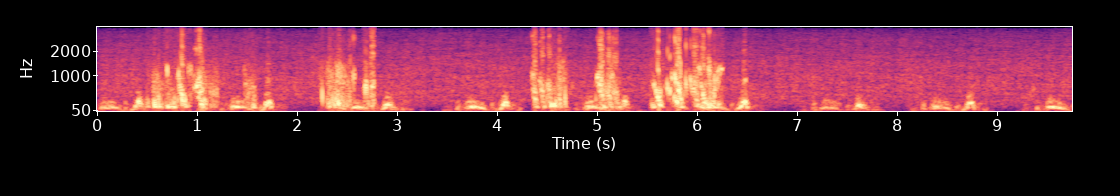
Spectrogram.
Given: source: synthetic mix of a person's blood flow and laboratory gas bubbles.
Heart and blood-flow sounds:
Doppler ultrasound of blood flow; precordium
0.47-1.21 s: bubbles
1.45-1.60 s: bubbles
2.21-2.58 s: bubbles
2.65-2.79 s: bubbles
4.33-4.71 s: bubbles
4.96-5.25 s: bubbles
5.52-6.27 s: bubbles
From the record:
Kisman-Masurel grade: 223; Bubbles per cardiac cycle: several, 3 to 8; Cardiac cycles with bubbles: 10 to 50%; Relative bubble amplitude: loud (0.450 to 0.775); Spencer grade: 2 (many but less than half of the cardiac periods contain bubble signals, singularly or in groups); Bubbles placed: only in the low amplitude regions of the cardiac cycle

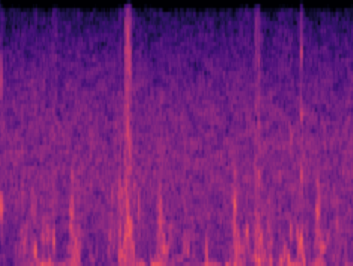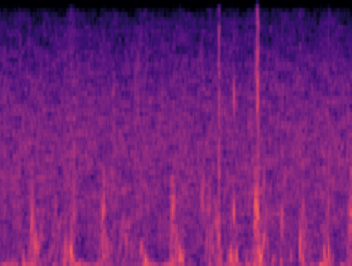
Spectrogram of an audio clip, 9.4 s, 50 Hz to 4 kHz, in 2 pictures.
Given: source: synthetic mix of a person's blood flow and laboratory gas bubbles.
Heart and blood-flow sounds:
Doppler ultrasound of blood flow; precordium
0.00-0.06 s: bubbles
0.38-0.76 s: bubbles
0.93-1.07 s: bubbles
1.52-1.89 s: bubbles
2.71-2.79 s: bubbles
3.10-3.63 s: bubbles
3.69-4.09 s: bubbles
5.51-5.72 s: bubbles
6.55-6.69 s: bubbles
7.06-7.18 s: bubbles
7.38-7.68 s: bubbles
7.71-7.90 s: bubbles
8.07-8.26 s: bubbles
8.43-8.79 s: bubbles
8.98-9.16 s: bubbles
From the record:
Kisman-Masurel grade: 243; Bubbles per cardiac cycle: several, 3 to 8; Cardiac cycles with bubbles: 100%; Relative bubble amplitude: loud (0.450 to 0.775); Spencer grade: 3 (all of the cardiac periods contain showers or single bubble signals, but not dominating or overriding the cardiac motion signals); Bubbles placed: anywhere in the cardiac cycle

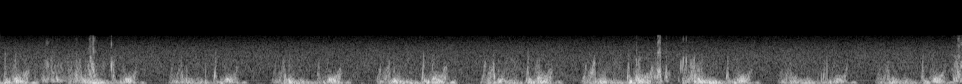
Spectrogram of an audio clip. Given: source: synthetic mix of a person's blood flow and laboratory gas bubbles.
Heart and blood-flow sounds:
Doppler ultrasound of blood flow; precordium
0.40-0.81 s: bubbles
0.86-1.17 s: bubbles
6.33-6.42 s: bubbles
6.50-6.71 s: bubbles
6.77-7.04 s: bubbles
9.51-9.63 s: bubbles
From the record:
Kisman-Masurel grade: 222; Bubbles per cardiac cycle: several, 3 to 8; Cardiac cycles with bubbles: 10 to 50%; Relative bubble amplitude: moderate (0.250 to 0.450); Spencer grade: 2 (many but less than half of the cardiac periods contain bubble signals, singularly or in groups); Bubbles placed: only in the low amplitude regions of the cardiac cycle

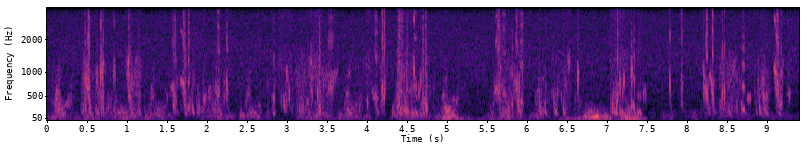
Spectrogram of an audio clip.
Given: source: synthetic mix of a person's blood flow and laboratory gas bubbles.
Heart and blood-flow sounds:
Doppler ultrasound of blood flow; precordium
0.41-0.78 s: bubbles
0.82-0.86 s: bubbles
0.97-1.19 s: bubbles
1.48-2.29 s: bubbles
2.74-3.65 s: bubbles
3.97-4.26 s: bubbles
4.35-4.80 s: bubbles
5.57-5.97 s: bubbles
6.13-6.56 s: bubbles
6.59-6.68 s: bubbles
7.02-7.50 s: bubbles
7.75-7.82 s: bubbles
7.91-7.96 s: bubbles
8.17-9.04 s: bubbles
9.07-9.22 s: bubbles
9.24-9.32 s: bubbles
From the record:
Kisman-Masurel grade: 332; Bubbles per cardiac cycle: rolling drumbeat, 9 or more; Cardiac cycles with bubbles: 50 to 99%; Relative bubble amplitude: moderate (0.250 to 0.450); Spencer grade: 3 (all of the cardiac periods contain showers or single bubble signals, but not dominating or overriding the cardiac motion signals); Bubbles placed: only in the low amplitude regions of the cardiac cycle

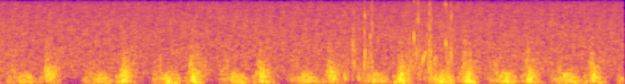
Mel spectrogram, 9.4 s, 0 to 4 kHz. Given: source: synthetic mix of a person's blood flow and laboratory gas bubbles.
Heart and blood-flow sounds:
Doppler ultrasound of blood flow; precordium
5.17-5.54 s: bubbles
5.58-5.67 s: bubbles
6.12-6.84 s: bubbles
From the record:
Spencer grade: 2 (many but less than half of the cardiac periods contain bubble signals, singularly or in groups); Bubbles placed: only in the low amplitude regions of the cardiac cycle

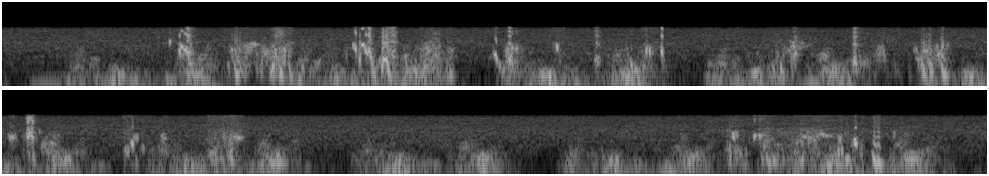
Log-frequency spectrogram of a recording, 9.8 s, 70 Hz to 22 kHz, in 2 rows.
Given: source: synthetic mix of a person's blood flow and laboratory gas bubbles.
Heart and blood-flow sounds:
Doppler ultrasound of blood flow; precordium
0.82-1.07 s: bubbles
1.09-1.55 s: bubbles
1.72-2.28 s: bubbles
2.42-2.61 s: bubbles
2.74-2.82 s: bubbles
2.96-3.01 s: bubbles
3.10-3.34 s: bubbles
3.77-4.08 s: bubbles
4.23-4.51 s: bubbles
4.54-4.77 s: bubbles
4.95-5.18 s: bubbles
5.52-5.68 s: bubbles
5.72-5.77 s: bubbles
5.94-6.15 s: bubbles
8.53-9.42 s: bubbles
From the record:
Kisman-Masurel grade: 333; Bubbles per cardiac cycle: rolling drumbeat, 9 or more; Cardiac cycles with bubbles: 50 to 99%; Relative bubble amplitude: loud (0.450 to 0.775); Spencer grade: 3 (all of the cardiac periods contain showers or single bubble signals, but not dominating or overriding the cardiac motion signals); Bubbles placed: only in the low amplitude regions of the cardiac cycle

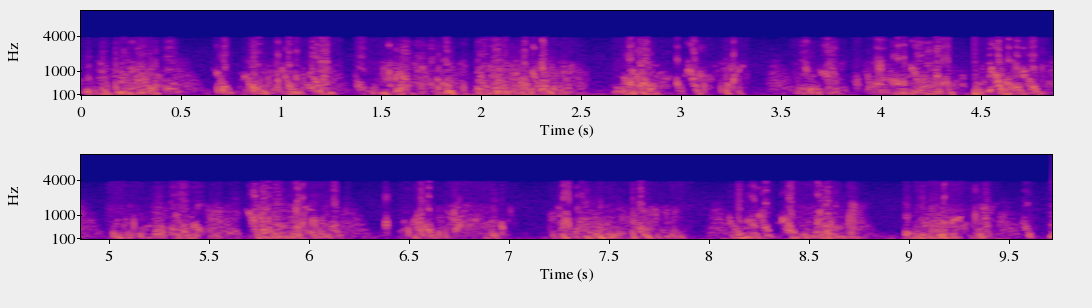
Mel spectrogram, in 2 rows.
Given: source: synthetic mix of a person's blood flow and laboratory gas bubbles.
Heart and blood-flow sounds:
Doppler ultrasound of blood flow; subclavian vein
0.00-0.52 s: bubbles
0.65-1.30 s: bubbles
1.37-2.54 s: bubbles
2.65-3.33 s: bubbles
3.54-4.43 s: bubbles
4.46-4.86 s: bubbles
4.98-6.19 s: bubbles
6.35-7.04 s: bubbles
7.18-7.92 s: bubbles
8.07-8.80 s: bubbles
8.98-9.46 s: bubbles
9.55-9.72 s: bubbles
From the record:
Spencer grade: 4 (maximum detectable bubble signal sounding continuously throughout systole and diastole of every cardiac period, and overriding the amplitude of the normal cardiac signals); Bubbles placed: anywhere in the cardiac cycle

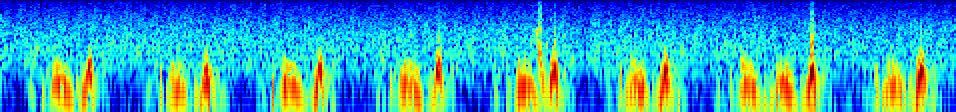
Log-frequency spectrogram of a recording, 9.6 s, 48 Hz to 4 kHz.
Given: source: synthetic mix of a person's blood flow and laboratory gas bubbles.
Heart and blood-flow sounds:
Doppler ultrasound of blood flow; precordium
5.33-5.47 s: bubbles
From the record:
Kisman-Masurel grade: 112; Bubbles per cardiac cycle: 1 to 2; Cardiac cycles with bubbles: 1 to 10%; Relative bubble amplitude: moderate (0.250 to 0.450); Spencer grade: 1 (occasional bubble signal discernible with the cardiac motion signal, with majority of cardiac periods free of bubbles); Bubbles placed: only in the low amplitude regions of the cardiac cycle

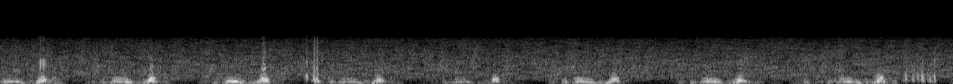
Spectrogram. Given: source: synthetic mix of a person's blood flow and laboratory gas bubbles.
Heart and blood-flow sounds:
Doppler ultrasound of blood flow; precordium
0.38-0.49 s: bubbles
3.04-3.24 s: bubbles
9.03-9.37 s: bubbles
From the record:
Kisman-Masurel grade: 121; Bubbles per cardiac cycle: 1 to 2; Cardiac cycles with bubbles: 10 to 50%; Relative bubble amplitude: barely perceptible (0.100 to 0.250); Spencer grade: 2 (many but less than half of the cardiac periods contain bubble signals, singularly or in groups); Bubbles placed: anywhere in the cardiac cycle

